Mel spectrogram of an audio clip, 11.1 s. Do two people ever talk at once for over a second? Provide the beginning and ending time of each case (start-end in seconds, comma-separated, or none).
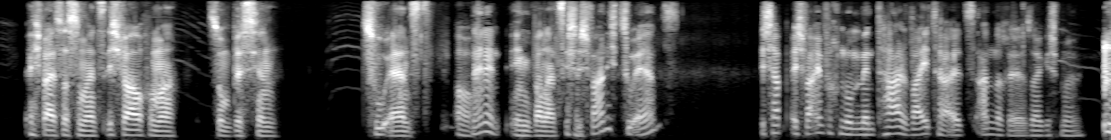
none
